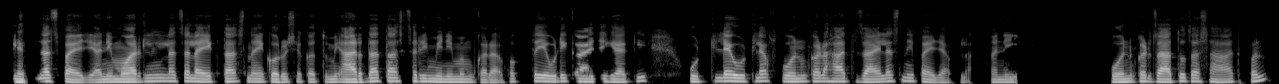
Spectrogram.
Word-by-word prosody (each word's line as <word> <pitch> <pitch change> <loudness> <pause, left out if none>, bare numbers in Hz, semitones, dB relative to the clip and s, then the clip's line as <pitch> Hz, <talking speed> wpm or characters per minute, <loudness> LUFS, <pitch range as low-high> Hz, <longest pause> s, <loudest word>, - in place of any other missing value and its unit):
घेतलाच 140 +4 +2
पाहिजे 110 -4 +2
आणि 115 +3 +2
मॉर्निंगला 135 +4 +3
चला 145 -3 +3
1 130 -1 +2
तास 135 +2 +2
नाही 130 -1 0
करू 125 -1 +2
शकत 120 -1 -5
तुम्ही 125 +1 -2
अर्धा 120 +4 +4
तास 150 -1 +2
तरी 140 -2 0
मिनिमम 125 -3 +2
करा, 105 -2 -3
फक्त 130 +3 -10
एवढी 145 0 +3
काळजी 130 0 0
घ्या, 125 -2 +2
की 140 +8 -5 0.5
उठल्या-उठल्या 150 +4 +1
फोनकड 140 +1 +1
हात 135 -1 -1
जायलाच 130 +4 +1
नाही 155 -2 -3
पाहिजे 110 -4 -2
आपला. 105 - -12 0.2
आणि 115 0 -3 1.0
फोनकडं 130 +3 +1
जातो 125 +4 +2
तसा 135 -3 -2
हात 125 +2 -3
पण 155 +6 -1
130 Hz, 160 wpm, -22 LUFS, 125-145 Hz, 1.0 s, अर्धा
